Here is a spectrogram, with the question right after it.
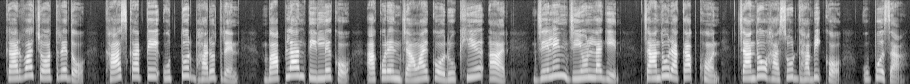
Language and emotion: Santali, neutral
